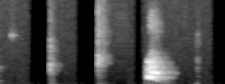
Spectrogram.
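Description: A puppy gives a few faint, short barks and yips, spaced apart, the last one slightly longer, heard alone in a quiet room.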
